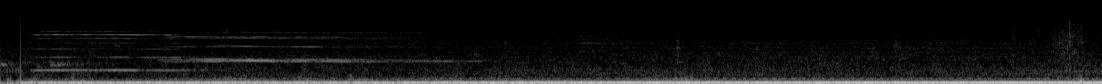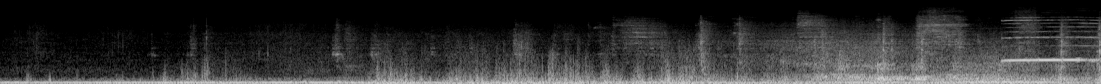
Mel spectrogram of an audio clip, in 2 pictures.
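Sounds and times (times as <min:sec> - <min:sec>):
train rumbling: 0:00.0 - 0:22.0
wheels clacking on rails: 0:10.0 - 0:22.0.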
